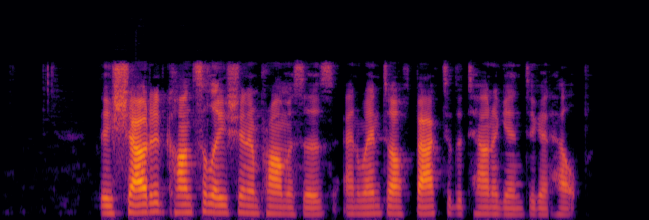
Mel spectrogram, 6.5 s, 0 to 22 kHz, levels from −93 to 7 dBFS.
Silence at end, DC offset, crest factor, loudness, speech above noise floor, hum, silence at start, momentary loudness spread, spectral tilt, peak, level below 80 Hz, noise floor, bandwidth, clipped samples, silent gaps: 0.75 s; under 0.1%; 26 dB; -25 LUFS; over 65 dB; none; 1 s; 17 LU; -2.5 dB/octave; 0 dBFS; -74 dBFS; under -90 dBFS; 7.4 kHz; under 0.1%; none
